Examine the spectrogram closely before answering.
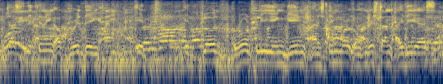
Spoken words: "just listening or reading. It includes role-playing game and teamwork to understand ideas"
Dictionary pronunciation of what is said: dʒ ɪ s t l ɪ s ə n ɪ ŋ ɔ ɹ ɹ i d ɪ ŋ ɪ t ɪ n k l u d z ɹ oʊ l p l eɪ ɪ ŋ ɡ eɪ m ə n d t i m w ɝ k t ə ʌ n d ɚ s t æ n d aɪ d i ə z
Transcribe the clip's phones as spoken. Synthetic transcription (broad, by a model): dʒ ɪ s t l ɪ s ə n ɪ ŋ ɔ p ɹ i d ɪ ŋ ɪ t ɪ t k l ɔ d ɹ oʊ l p l eɪ ɪ ŋ ɡ eɪ m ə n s t i m w ɝ k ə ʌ n d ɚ s t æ n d aɪ d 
